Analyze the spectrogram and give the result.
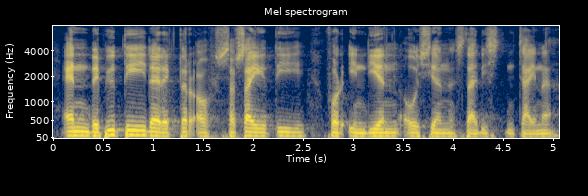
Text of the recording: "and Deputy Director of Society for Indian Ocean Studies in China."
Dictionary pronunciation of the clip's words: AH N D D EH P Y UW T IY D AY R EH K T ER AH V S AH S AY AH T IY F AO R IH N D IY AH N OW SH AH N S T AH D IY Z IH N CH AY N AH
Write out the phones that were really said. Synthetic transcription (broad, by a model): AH N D D EH P Y UW T IY D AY R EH K T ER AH F S AH S AY AH T IY F AO R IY N D IY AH N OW S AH N S T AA D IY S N CH AY N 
